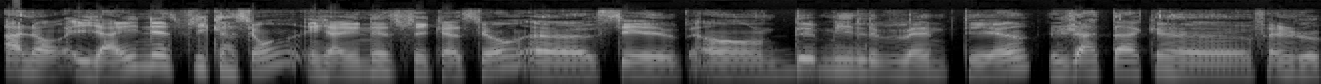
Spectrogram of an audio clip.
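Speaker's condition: Dystonia; congenital

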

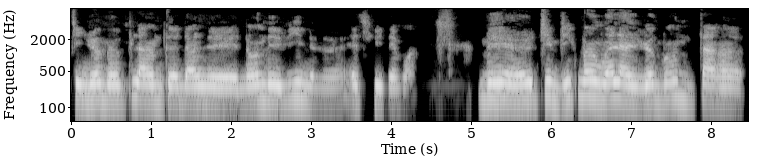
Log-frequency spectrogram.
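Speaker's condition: Dystonia; heavier for past 5 years

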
